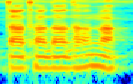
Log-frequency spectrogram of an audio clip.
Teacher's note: दंत में हमारी जो जीभ होती है वो दांत में जाके टकराती है।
